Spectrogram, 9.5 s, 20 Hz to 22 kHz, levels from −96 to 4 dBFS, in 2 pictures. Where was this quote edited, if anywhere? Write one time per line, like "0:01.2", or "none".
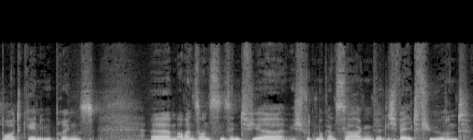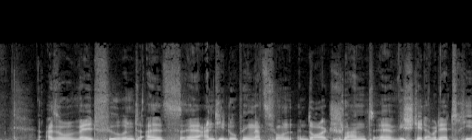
0:03.7

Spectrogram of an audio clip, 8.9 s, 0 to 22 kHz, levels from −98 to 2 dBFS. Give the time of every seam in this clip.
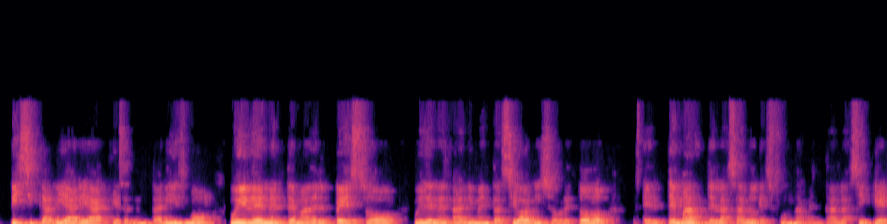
0:01.2
0:02.2
0:04.1
0:04.5
0:06.4
0:07.6

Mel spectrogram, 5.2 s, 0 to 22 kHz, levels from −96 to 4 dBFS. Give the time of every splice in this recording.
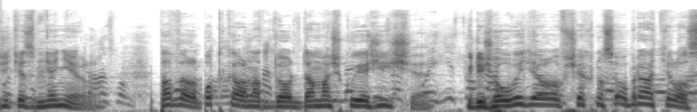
0:01.5
0:02.0

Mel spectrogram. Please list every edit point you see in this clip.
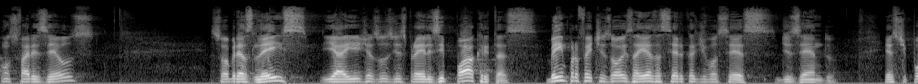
none

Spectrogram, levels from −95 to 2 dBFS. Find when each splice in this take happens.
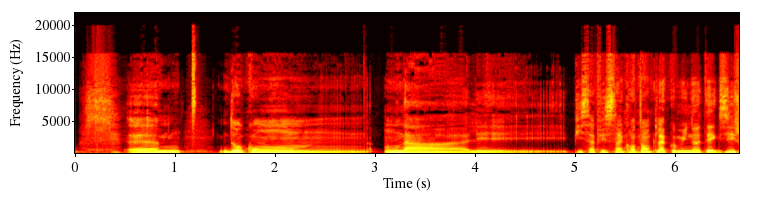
none

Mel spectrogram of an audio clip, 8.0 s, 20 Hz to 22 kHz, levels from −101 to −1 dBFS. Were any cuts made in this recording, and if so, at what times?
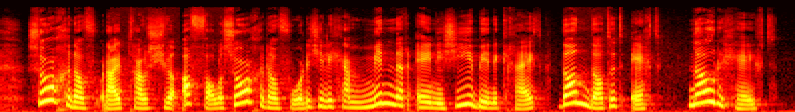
0:05.5

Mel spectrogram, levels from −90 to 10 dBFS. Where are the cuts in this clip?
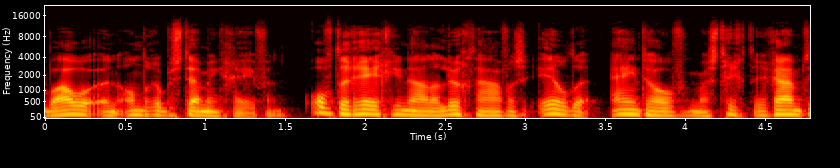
0:01.6

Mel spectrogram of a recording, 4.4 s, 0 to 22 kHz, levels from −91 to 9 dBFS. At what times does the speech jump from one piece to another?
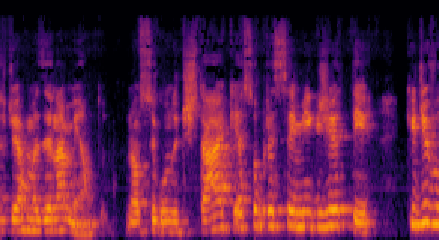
0:01.2

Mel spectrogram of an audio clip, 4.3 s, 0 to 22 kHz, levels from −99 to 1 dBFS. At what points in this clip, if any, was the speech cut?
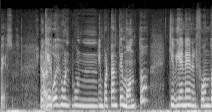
0:01.0
0:01.4

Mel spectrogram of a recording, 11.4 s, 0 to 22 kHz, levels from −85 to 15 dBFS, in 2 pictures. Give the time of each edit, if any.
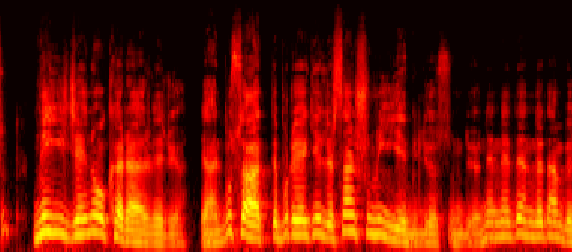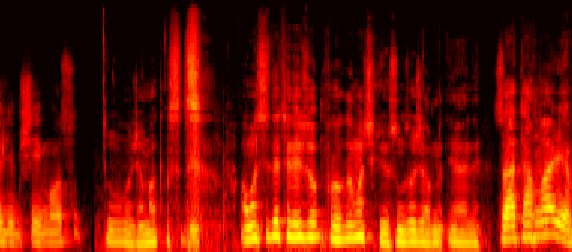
none

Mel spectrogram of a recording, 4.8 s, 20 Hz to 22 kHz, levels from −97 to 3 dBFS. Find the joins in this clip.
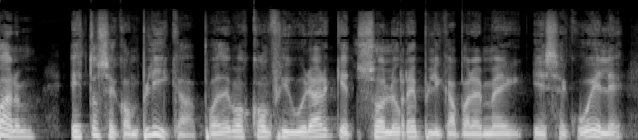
0:01.5
0:02.6
0:03.0

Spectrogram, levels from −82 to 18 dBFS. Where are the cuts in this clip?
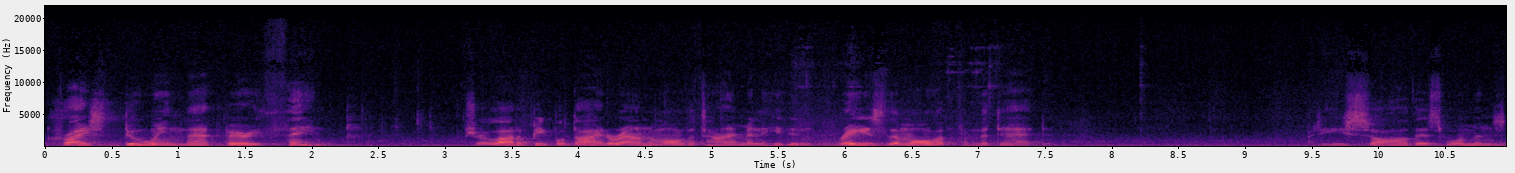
none

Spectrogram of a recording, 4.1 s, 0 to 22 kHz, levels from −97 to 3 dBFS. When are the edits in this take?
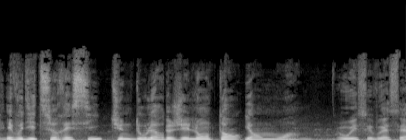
0:01.1
0:01.7
0:02.5

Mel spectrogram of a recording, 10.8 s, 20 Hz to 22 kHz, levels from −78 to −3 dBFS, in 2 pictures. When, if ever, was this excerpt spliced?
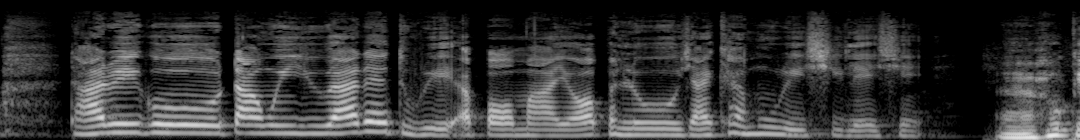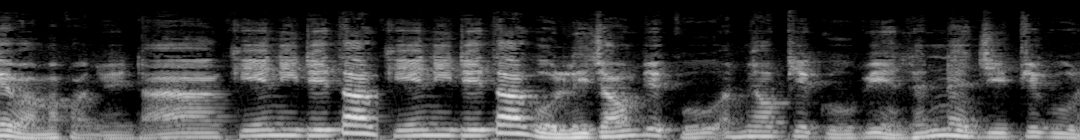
0:07.3

